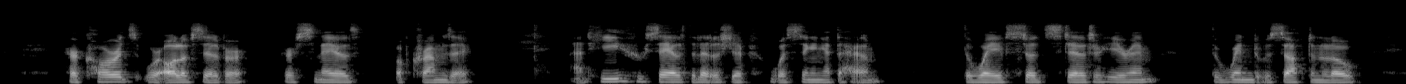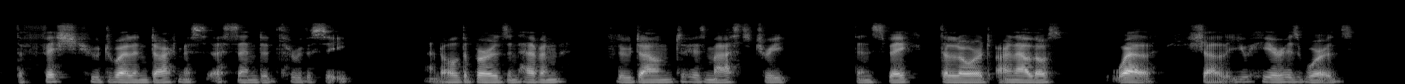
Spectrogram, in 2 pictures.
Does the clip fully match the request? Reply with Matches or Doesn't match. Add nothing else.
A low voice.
Matches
